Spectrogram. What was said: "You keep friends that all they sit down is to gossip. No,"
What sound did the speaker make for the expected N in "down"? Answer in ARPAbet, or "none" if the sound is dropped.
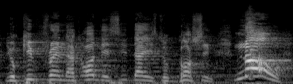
none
